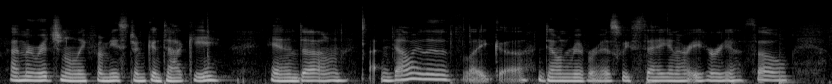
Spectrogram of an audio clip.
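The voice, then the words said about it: Slight Southern US accent. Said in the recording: “I kind of can hear that southern accent a little bit”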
